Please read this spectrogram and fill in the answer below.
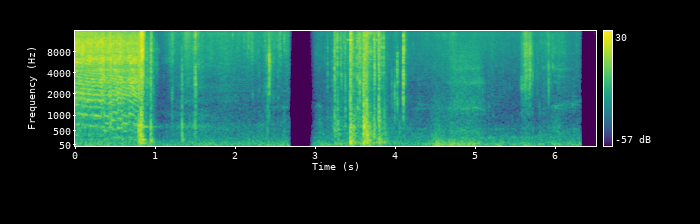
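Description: A porthole window frame being pushed and worked into its opening in a wooden boat's hull: a loud scrape with a squeak in the first second, then knocks and clatter, with two abrupt breaks where the sound cuts out completely.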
